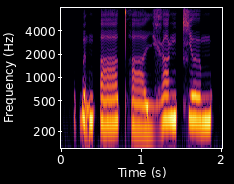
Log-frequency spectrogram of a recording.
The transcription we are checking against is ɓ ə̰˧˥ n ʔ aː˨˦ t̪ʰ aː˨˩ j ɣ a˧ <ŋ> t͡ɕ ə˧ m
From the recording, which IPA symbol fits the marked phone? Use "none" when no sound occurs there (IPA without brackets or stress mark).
ŋ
